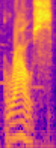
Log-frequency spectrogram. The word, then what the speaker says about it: Rouse: I'm going to pronounce his name, Rouse. It's R-O-U-S-E.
